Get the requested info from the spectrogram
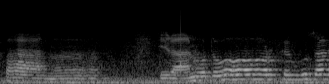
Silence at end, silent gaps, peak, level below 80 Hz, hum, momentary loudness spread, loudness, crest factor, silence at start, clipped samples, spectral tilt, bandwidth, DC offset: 0 s; none; -16 dBFS; -46 dBFS; 50 Hz at -45 dBFS; 13 LU; -32 LUFS; 16 dB; 0 s; under 0.1%; -8.5 dB/octave; 13 kHz; under 0.1%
